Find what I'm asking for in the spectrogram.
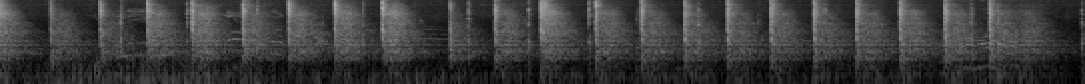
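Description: Nails are hammered in a steady, rapid series of sharp strikes while building a temporary hut, about twenty blows with brief pauses between them, close by and loud.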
